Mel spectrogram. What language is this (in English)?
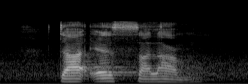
Zulu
